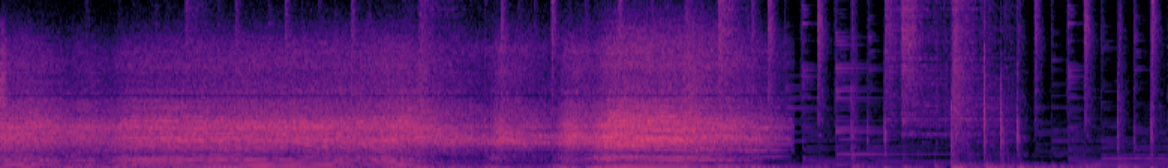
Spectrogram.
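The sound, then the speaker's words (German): A chainsaw engine drones loudly and revs up and down in pitch in a remote spot in the middle of nowhere, then bites into wood for the last few seconds with a rougher, sputtering, uneven sound. “denn äh, ja, sowas in der direkten Nachbarschaft den ganzen Tag zu hören, ist wahrscheinlich nicht so nachbarschaftsfreundlich.”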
